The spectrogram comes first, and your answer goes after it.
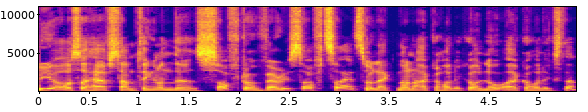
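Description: He speaks with a German accent, his pitch fairly high. This man's intonation is lively and his pace moderate. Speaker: podcast host. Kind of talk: casual interview chat.

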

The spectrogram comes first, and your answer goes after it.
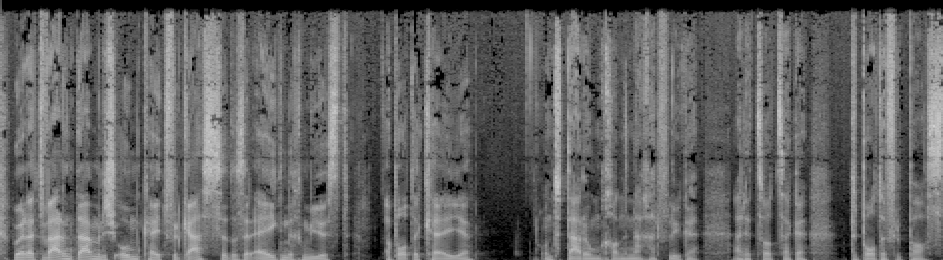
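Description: A man's fairly low voice with lively intonation, a moderate pace and long, frequent pauses. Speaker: podcast host. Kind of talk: casual chat. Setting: studio.

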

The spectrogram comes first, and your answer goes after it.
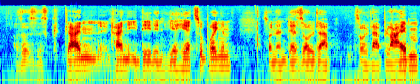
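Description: With lively intonation and a moderate pace, a man speaks in a plain, everyday voice. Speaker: winemaker. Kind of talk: interview conversation.

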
